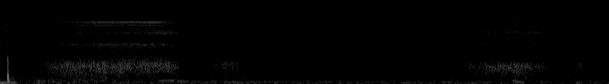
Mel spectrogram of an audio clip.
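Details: Pug named Maria, recorded 3 January 2022: raspy, wheezing snorts in two broad breathy bursts, the first lasting nearly two seconds and the second around the five-second mark, with quieter shallow breathing between.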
